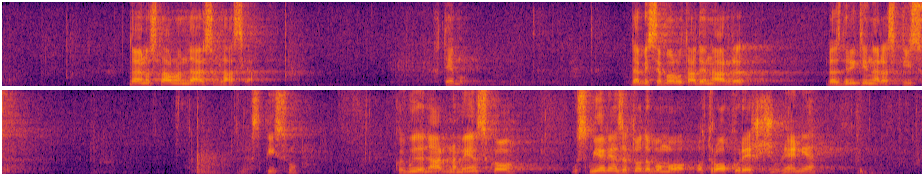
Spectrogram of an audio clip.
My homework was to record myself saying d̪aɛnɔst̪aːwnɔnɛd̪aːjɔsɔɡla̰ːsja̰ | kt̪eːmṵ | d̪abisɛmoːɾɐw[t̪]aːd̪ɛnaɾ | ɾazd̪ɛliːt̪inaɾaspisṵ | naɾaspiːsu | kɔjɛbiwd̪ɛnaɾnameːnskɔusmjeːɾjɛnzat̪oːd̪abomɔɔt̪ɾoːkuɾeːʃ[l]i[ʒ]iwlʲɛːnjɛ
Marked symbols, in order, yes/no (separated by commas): yes, yes, yes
